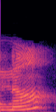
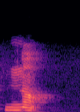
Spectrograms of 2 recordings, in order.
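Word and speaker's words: Na (न): The Na that you pronounce by touching the tip of your tongue on the back of your upper teeth. So this is like this. This is Na.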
